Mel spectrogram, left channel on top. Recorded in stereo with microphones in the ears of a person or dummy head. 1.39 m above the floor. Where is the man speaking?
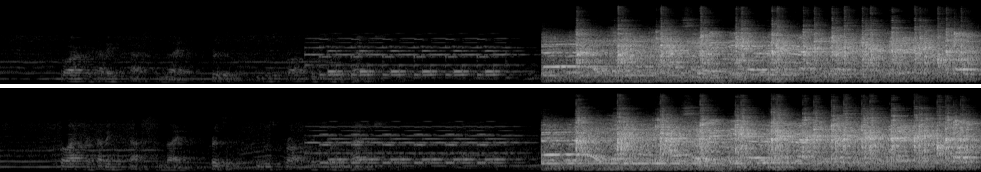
35° right (ahead or behind), 0.7 m.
